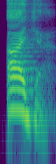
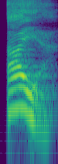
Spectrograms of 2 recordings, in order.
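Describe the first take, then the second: First: The y sound is the Spanish y. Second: The y sound is the English y. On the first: The speaker calls it right. "The correct way to pronounce these sounds is" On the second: The speaker calls it wrong. "if I want to pronounce these words with the English Y"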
